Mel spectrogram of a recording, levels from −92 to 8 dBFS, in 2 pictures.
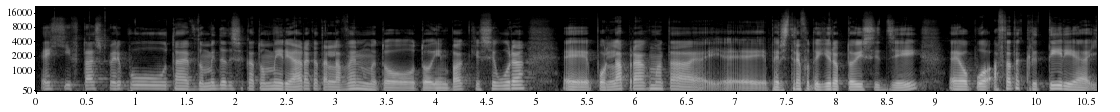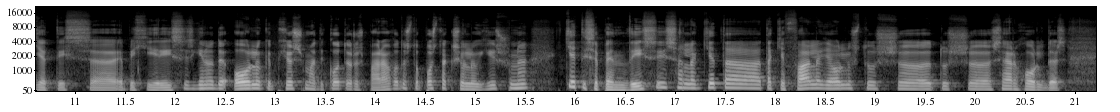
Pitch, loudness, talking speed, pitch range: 145 Hz, -29 LUFS, 150 wpm, 125-160 Hz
